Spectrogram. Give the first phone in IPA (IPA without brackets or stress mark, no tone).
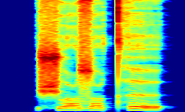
ʃ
